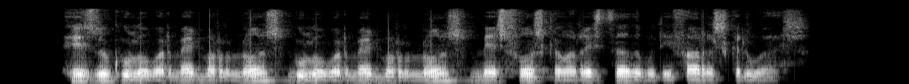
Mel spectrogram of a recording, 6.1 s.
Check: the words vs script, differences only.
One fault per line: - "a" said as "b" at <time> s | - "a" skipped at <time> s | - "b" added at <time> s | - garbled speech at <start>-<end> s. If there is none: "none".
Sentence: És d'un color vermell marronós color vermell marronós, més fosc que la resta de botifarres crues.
none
